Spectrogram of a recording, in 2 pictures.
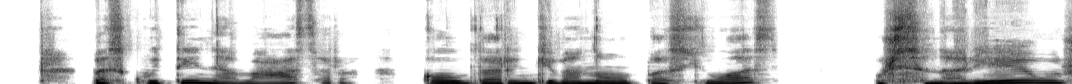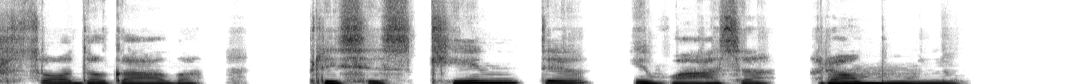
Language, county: Lithuanian, Vilnius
